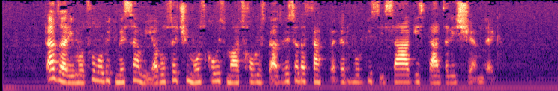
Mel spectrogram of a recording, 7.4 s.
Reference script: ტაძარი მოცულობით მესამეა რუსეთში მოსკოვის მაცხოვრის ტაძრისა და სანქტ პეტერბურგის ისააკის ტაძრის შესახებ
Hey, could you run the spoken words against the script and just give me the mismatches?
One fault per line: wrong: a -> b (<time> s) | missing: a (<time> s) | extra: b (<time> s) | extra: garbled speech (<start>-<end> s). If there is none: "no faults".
wrong: შესახებ -> შემდეგ (6.2 s)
